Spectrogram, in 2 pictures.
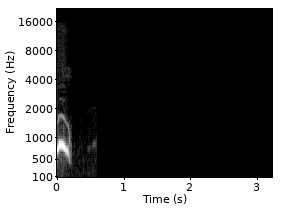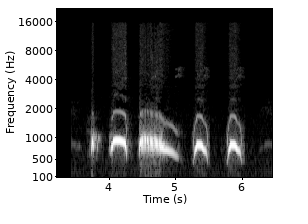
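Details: Spotted dove lure call in the 'son 2 hậu' style, meant to make wild doves respond: one coo, a long pause, then a quick run of short coos around a long sliding coo, ending in two even coos.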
